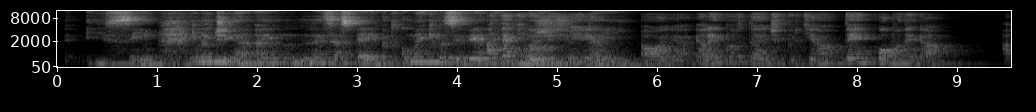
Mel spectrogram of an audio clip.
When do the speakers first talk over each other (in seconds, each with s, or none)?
4.3 s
